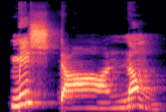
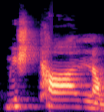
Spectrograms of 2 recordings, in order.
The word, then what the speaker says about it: मिष्टान्नम: मिष्टान्नम, this is half न followed by complete न, मिष्टान्नम। बहुत लोग इसे ट को ठ बोलते हैं, मिष्ठान्नम, वो गलत है।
